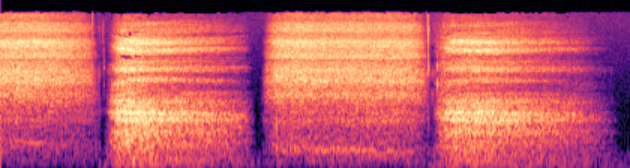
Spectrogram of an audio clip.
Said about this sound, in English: And like once I had those sensations, then he says he starts breathing in a very particular breathing pattern.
